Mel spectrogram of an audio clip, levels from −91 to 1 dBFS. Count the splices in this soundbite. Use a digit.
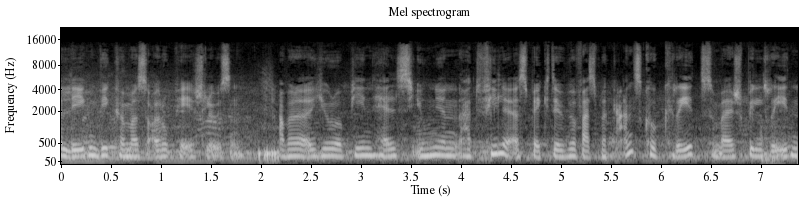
1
